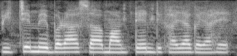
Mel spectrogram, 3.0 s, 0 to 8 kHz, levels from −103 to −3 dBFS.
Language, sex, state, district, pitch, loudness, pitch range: Hindi, female, Arunachal Pradesh, Papum Pare, 215 Hz, -14 LUFS, 210-225 Hz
